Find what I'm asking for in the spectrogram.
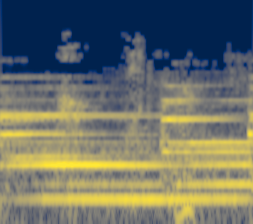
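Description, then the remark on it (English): The great bell of a church in London rings out loudly, its deep, layered tones humming steadily, with fresh strikes swelling the sound every second or so and no voices present. “The great bell. There are some who would stop it.”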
